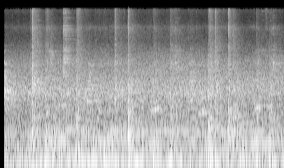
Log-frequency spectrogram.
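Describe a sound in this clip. Bare feet shuffle and thud on a mat.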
